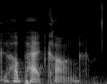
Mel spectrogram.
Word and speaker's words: Hopatcong: Hopatcong in New Jersey.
